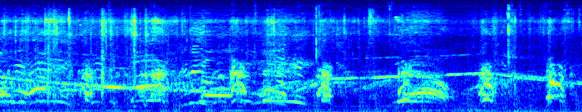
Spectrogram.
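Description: A police dog barks, yelps and whimpers in a rapid, irregular series close by, with people talking over the top and a faint siren-like tone running behind.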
